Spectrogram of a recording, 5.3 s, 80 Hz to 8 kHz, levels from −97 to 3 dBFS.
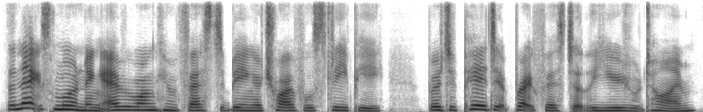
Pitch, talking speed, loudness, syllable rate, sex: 220 Hz, 215 wpm, -17 LUFS, 6.4 syllables/s, female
